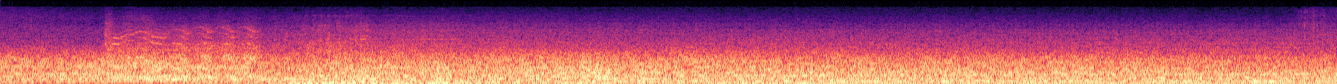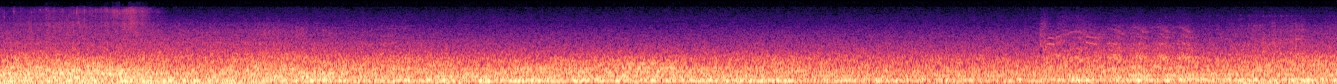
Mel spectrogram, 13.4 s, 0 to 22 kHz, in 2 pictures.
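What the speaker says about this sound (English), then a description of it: "Blimey, have I had the engine running all this time?" A New Holland tractor engine idles in Farming Simulator 25, giving a steady, faint, low mechanical drone that stays constant throughout with no talking.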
